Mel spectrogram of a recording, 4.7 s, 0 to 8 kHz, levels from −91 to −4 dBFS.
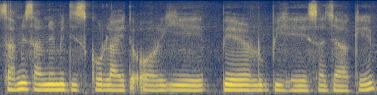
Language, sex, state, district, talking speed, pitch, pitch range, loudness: Hindi, female, Arunachal Pradesh, Papum Pare, 155 wpm, 160 Hz, 155-170 Hz, -14 LUFS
